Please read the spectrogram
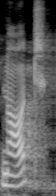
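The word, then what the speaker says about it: knot: जैसे नॉट, नॉट में के जो है वो साइलेंट है।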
